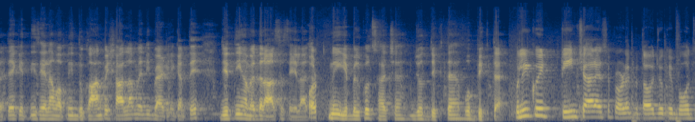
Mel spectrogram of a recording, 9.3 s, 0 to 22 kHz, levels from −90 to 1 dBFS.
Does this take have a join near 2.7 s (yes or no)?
no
